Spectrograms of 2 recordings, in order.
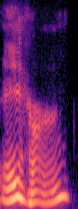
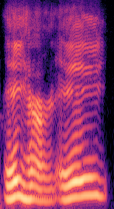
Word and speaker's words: Ahern: link to the YouTube that we're Brian Brian Ahern says name.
